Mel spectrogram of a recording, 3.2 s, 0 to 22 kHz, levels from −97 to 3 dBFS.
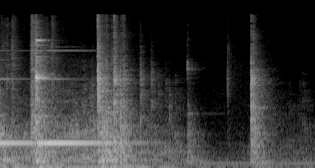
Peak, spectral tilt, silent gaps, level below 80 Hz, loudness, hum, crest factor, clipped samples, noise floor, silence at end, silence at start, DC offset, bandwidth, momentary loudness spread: -10 dBFS; -3 dB/octave; none; -44 dBFS; -27 LUFS; none; 20 dB; under 0.1%; -53 dBFS; 0.4 s; 0 s; under 0.1%; 15.5 kHz; 25 LU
